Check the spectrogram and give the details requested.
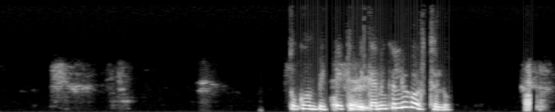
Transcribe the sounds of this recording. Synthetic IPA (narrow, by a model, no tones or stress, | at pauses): t̪ukobiʈ̪ːekemekanikalekoɾt̪ʰelo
